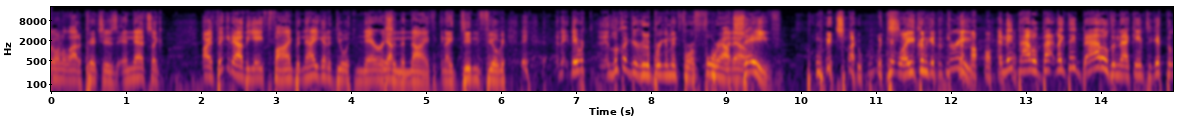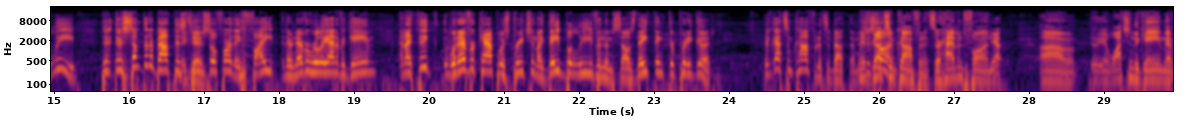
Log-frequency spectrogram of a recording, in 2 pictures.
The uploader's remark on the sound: live from the AT&T Store in Philly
